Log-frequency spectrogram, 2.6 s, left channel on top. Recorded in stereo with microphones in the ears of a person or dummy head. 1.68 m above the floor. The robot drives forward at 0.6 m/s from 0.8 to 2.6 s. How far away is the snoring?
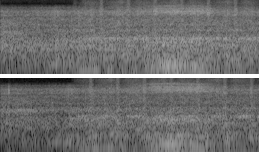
About 6 m.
